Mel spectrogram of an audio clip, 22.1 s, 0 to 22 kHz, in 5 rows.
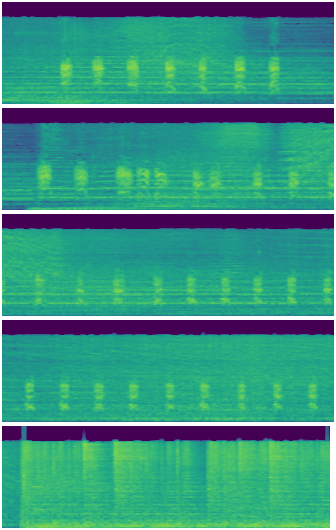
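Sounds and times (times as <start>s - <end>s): dog barking aggressively: 0.8s - 3.8s, 5.0s - 17.6s.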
